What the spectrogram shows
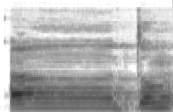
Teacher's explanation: سے ادا نہ ہوگا، جیسے انتم ایسا نہیں پڑھیں گے، انتم زبان مخرج سے جدا رہے گی اور گنہ خیشم سے ادا ہوگا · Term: اخفاء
